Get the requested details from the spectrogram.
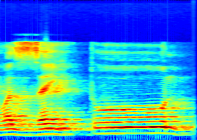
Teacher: واو ہونٹوں کی نا تمام گولائی سے ادا ہوگی اور اس کو زا سے ملانا ہے، زا تیز صفیر کی آواز سے پڑھنا ہے، زئی یا لین ہے، اس کو 1.5 حرکت لمبا کرتے ہیں۔ والزیتون تا کو لمبا کریں گے، وقفاً مد عارض سکون اور نون کی نیچے زیر ہے وہ ساکن ہو جائے گی۔ والزیتون ملانے کی صورت میں تا کو دو حرکات لمبا کریں گے اور نون کی زیر کو پڑھیں گے۔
